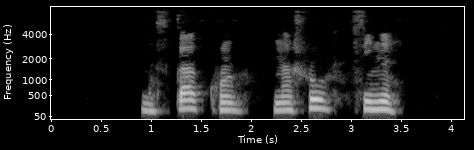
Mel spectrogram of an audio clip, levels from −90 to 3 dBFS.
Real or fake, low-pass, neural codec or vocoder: real; 7.2 kHz; none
